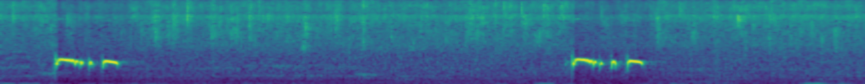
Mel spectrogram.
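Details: White zebra dove singing manggung, a loud song used as a lure to call a rival: two mellow cooing phrases about five seconds apart, each a fluted opening note followed by quick stuttered notes, over steady patter-like background noise.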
